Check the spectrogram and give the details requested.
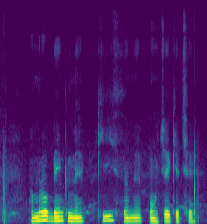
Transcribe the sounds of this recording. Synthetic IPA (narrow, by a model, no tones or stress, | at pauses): həmɾobɛ̃ŋkmẽkʰisəməpəɦʊ̃t͡ʃeket͡ʃʰɛ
